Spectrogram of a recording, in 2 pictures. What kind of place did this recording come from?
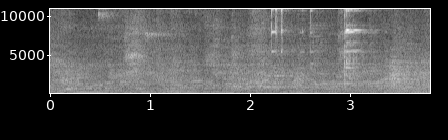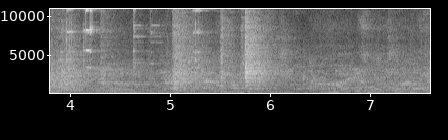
restaurant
